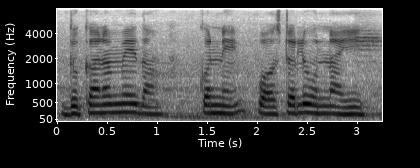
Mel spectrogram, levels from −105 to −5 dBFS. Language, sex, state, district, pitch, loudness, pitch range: Telugu, female, Telangana, Hyderabad, 205 Hz, -13 LUFS, 190-220 Hz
